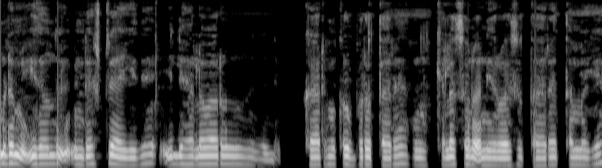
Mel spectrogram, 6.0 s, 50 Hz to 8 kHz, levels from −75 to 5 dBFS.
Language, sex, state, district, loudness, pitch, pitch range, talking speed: Kannada, male, Karnataka, Dharwad, -17 LUFS, 130 Hz, 125-140 Hz, 120 wpm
